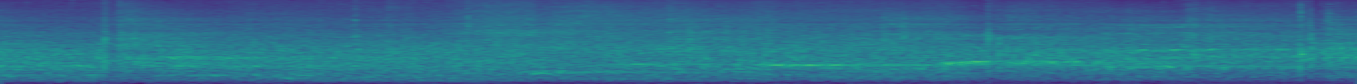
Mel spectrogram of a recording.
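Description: Rink-side ambience of an ice hockey game: a steady wash of crowd voices and skates on ice, with one sharp click under a second in.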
